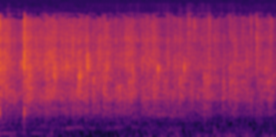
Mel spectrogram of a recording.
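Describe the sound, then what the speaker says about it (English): An audience applauding at a Navratri celebration night, a faint, even wash of many hands clapping that carries on steadily, with one brief knock near the start. "Everyone give a round of applause."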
